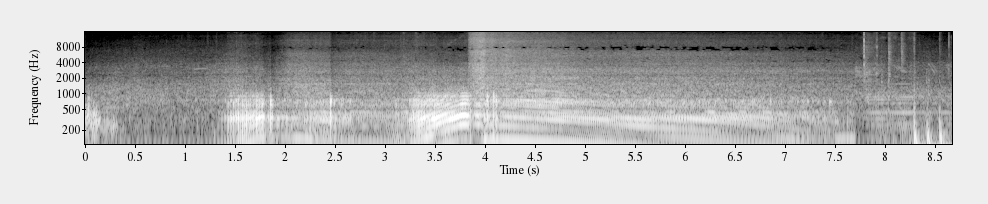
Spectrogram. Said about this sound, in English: for the exhaust, we do have Accelatec Axleback exhaust. Give you guys a quick little sound clip.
